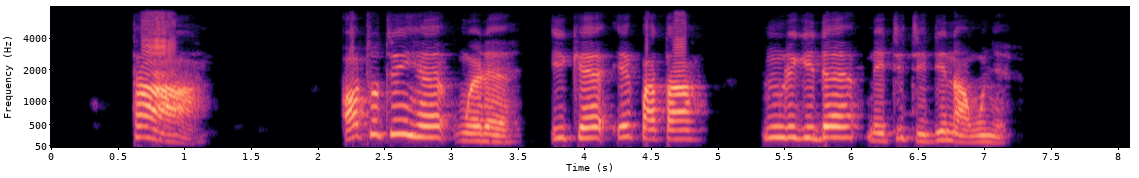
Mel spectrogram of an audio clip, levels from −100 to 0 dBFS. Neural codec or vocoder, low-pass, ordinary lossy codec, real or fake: vocoder, 24 kHz, 100 mel bands, Vocos; 7.2 kHz; Opus, 64 kbps; fake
